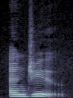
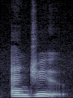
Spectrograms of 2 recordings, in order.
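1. 前一个音会连到后面的词上。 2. 前一个音会连到后面的词上。

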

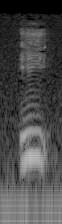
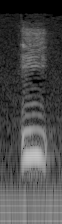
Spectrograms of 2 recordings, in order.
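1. 这个元音短而急促。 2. 这个元音短而急促。

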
